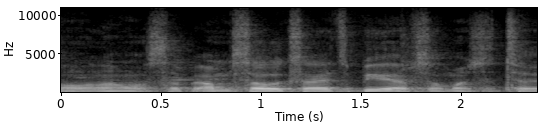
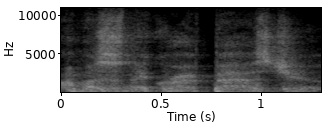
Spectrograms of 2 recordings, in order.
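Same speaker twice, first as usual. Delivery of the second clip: put-on old lady whisper, much quieter. Retelling what an old lady at a teacher conference said behind them, imitating an old lady whispering. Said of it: "she whispered on the back of my neck".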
